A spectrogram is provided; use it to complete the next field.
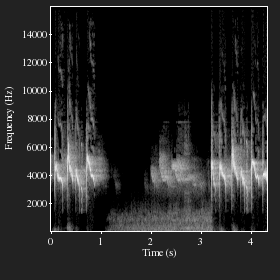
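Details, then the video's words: Oriental white-eye, kept as a hobby songbird, recorded 24 February 2023: three loud, sharp, falling chirps, a pause, a quiet high warble, then another quick burst of bright chirping notes. "Mata Puteh Happy Buka Sing"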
